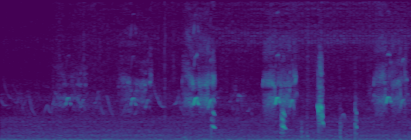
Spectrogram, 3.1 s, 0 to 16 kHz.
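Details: Osprey (Pandion haliaetus) from a nesting pair at Charlo, Montana, on a summer morning, 14 July 2018, between about 8 and 9 am: faint, high whistled chirps in short scattered bursts of four or five notes over two seconds, above steady outdoor hiss.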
